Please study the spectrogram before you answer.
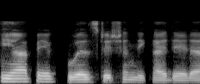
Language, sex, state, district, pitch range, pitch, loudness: Hindi, male, Delhi, New Delhi, 100-130 Hz, 115 Hz, -18 LUFS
